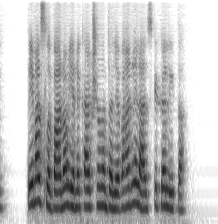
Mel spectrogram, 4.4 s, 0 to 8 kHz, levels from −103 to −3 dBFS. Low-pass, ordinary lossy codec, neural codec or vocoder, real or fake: none; none; codec, 16 kHz, about 1 kbps, DyCAST, with the encoder's durations; fake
